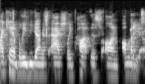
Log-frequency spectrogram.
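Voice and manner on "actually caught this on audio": ordinary talk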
